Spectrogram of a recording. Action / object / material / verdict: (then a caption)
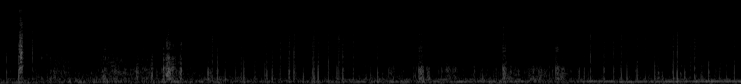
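scrape / printed cotton shirt / fabric / none. Long painted nails scratch and tap across a soft, flexible black fabric band shirt with a Slipknot print, lying on a car seat. The result is a quiet, dense run of short, dry scratches and clicks with brief bright edges, over a steady low hum.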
